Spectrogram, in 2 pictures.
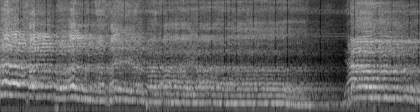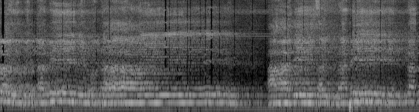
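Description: A group of men chanting an Arabic khassida (Sufi devotional poem) together through microphones, in long drawn-out phrases whose pitch slides downward. Brief pauses for breath come about six and thirteen seconds in, and each is followed by a new phrase.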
